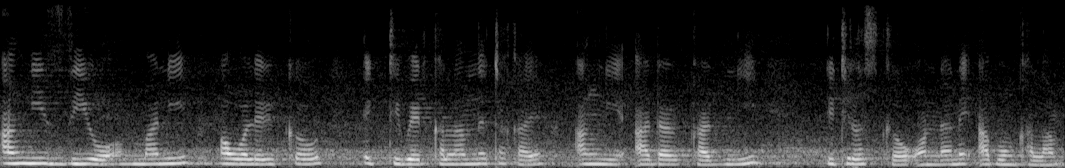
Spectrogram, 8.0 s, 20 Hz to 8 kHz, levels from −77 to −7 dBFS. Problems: constant background noise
